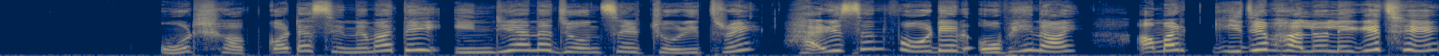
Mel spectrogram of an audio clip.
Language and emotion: Bengali, happy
